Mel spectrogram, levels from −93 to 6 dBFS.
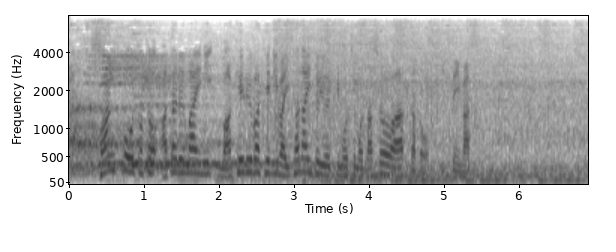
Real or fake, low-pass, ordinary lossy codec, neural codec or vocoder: real; 7.2 kHz; none; none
